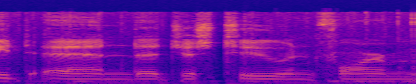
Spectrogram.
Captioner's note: speaking in French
